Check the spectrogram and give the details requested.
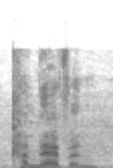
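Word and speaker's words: Cynefin: now you play as can evan am i announcing that properly you're pronouncing it perfectly excellent that's what i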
